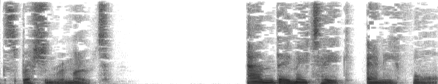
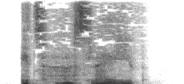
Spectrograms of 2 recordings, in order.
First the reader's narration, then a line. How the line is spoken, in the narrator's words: Helene whispers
